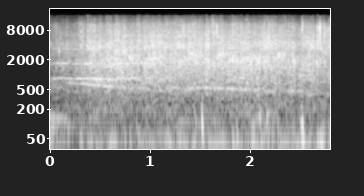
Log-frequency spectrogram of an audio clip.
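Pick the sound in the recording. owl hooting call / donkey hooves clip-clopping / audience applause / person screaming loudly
audience applause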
